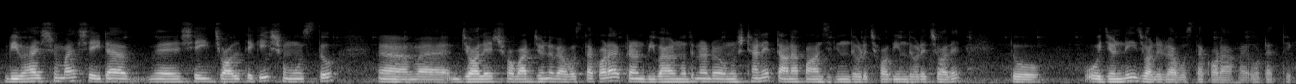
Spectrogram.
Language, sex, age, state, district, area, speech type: Bengali, male, 18-30, West Bengal, Paschim Bardhaman, urban, spontaneous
